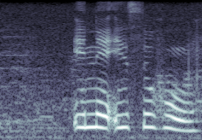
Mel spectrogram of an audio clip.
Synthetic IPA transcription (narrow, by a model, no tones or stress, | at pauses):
ɪnɛʔɪsɪhʊ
